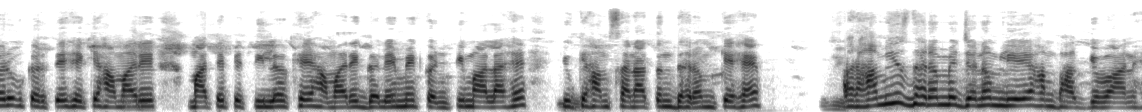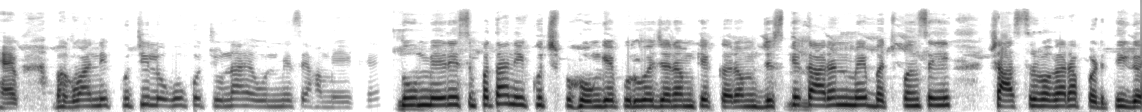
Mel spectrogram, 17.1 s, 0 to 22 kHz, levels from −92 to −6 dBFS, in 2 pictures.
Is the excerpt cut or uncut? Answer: cut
